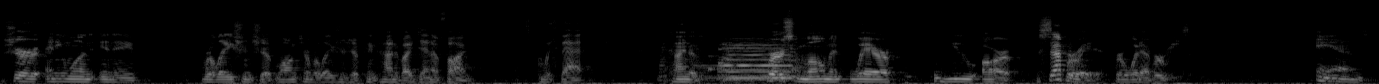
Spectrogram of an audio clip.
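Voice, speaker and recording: A man's voice: medium pitch, unhurried, pauses often, loud music behind the voice. A middle-aged man, a singer-songwriter, telling the story behind a song between numbers of a livestream concert, rambling with many fillers and restarts. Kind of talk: casual storytelling between songs.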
